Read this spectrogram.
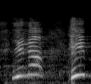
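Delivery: ordinary delivery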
